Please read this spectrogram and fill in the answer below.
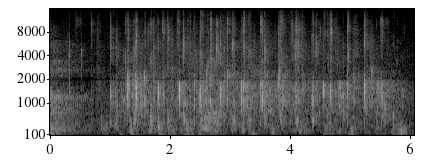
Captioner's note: crowd cheering and applauding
